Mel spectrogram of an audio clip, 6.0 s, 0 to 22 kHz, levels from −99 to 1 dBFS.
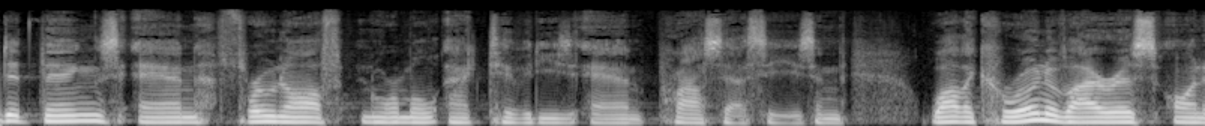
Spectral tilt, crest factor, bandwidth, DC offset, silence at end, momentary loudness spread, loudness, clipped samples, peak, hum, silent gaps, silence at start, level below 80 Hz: -6 dB/octave; 16 dB; 15 kHz; under 0.1%; 0 s; 13 LU; -19 LUFS; under 0.1%; -2 dBFS; none; none; 0 s; -64 dBFS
